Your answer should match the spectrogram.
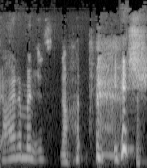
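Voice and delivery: laughing. Real, not acted. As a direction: crack up halfway through the quote. Cracking up while repeating the quote.

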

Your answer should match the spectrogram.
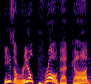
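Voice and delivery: slow, loud admiring cow; drawn-out praise from a cow. Acted.

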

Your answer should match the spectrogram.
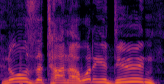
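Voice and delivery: high-pitched, hammed-up Scottish brogue; mock Scottish accent. Co-host correcting the doorman bit, mock Scottish accent. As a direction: squawk it like a cartoon Scot. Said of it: "can you do an accent?".

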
